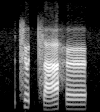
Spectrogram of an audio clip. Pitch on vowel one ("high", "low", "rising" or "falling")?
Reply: high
